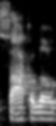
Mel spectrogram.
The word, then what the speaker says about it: Sokolow: I pronounce it Sokolow, but I had teachers that told me I was pronouncing my last name wrong. That it was like Sokolov or Sokolov, and I'm like, all right, well, I don't know.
